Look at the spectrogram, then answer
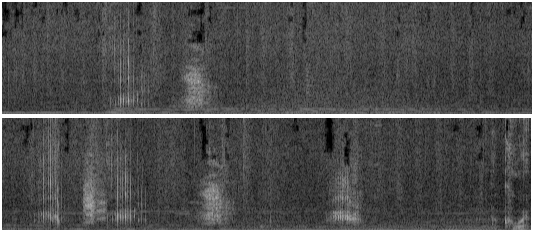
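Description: Gang birds in the video game Beyond a Steel Sky, perched near a corpse propped against a rock, give several harsh caws in short bursts over a steady low ambient hum.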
